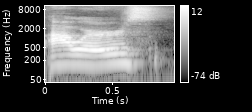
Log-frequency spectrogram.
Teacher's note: alright j'ai oublié de vous dire faire très attention hours ici on n'entend pas le H celui-ci ne se prononce pas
